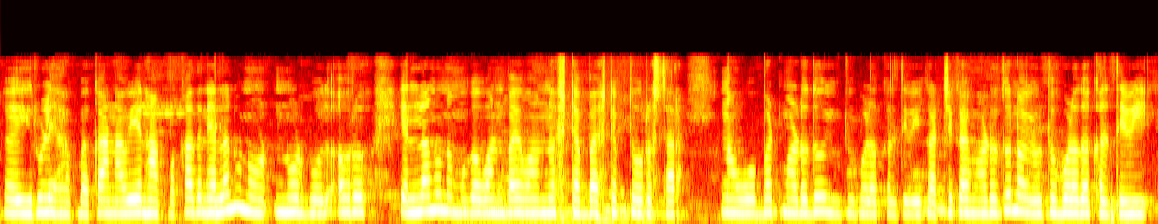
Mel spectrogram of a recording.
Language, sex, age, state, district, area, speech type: Kannada, female, 30-45, Karnataka, Gadag, rural, spontaneous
